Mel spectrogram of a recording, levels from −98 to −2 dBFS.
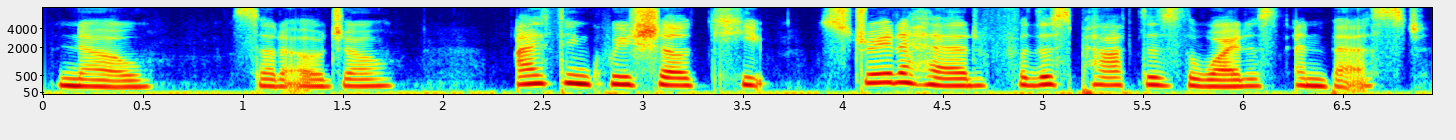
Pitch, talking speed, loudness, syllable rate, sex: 215 Hz, 155 wpm, -16 LUFS, 3.8 syllables/s, female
